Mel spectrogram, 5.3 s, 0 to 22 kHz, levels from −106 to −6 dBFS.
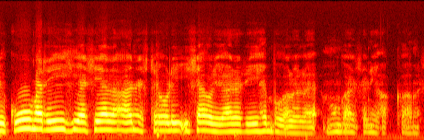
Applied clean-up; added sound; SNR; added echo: none; none; none; none.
